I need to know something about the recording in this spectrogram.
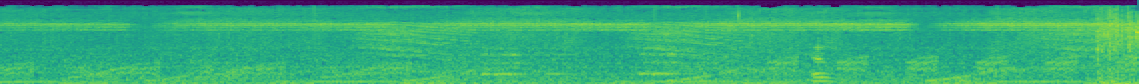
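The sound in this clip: Continuous engine-like drone of a vehicle accelerating in a space-themed video game with asteroids, steady and fairly loud throughout, with tonal game sounds layered over the rumble.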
